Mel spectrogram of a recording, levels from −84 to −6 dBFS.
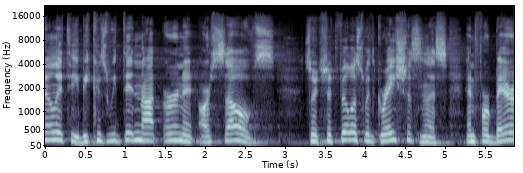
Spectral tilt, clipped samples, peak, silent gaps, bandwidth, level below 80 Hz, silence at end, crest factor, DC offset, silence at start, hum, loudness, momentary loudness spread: -3 dB/octave; under 0.1%; -6 dBFS; none; 18 kHz; -68 dBFS; 0 s; 18 dB; under 0.1%; 0 s; none; -22 LUFS; 5 LU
